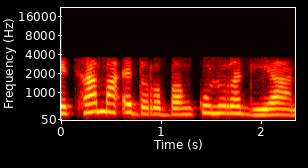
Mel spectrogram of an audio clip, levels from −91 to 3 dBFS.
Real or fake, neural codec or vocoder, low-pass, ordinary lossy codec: real; none; 3.6 kHz; none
